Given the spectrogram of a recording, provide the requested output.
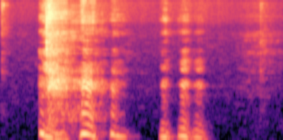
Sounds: Laughter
